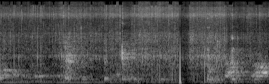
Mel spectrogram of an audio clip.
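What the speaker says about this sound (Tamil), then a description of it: "தக்காளி சேர்த்து ஒரு ரெண்டு நிமிஷத்துக்கு வதக்கலாங்க" Tomatoes stir-fried in a pan for idli kurma give a steady, close sizzle, with spatula scrapes and stirring clatter running through it and one sharp knock near the end.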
